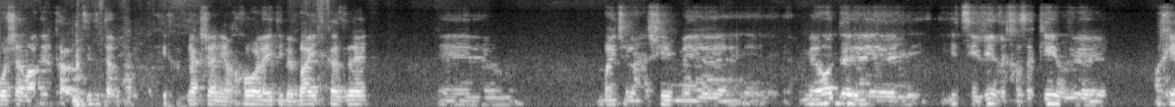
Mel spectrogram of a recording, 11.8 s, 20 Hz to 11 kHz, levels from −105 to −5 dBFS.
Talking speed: 95 wpm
